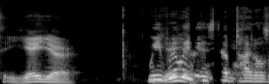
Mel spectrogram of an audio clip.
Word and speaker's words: Geijer: It's spelled Geijer. That's correct. Correct. You'd think it'd be Geijer. You'd think but it would. it's- You'd think, but no, it's Geijer.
